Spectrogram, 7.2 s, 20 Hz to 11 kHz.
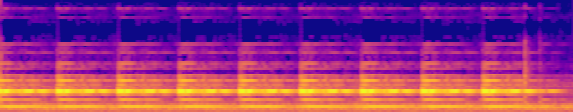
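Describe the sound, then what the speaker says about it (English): Bell of a Lionel LionChief Walt Disney World 50th Anniversary Express model train, ringing in an even, steady rhythm of about eight strikes with sustained metallic tones, close and clear with no talk. "here's the bell, which is activated by pressing the bell button on the LionChief remote"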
